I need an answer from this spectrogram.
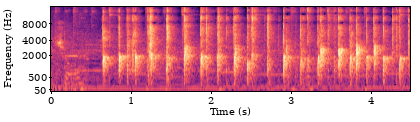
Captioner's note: family clapping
